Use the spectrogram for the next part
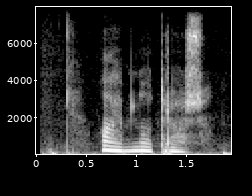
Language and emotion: Russian, neutral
